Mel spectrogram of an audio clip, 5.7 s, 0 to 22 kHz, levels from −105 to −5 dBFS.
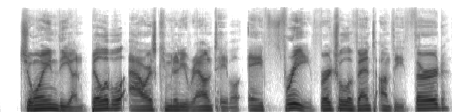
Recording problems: none

